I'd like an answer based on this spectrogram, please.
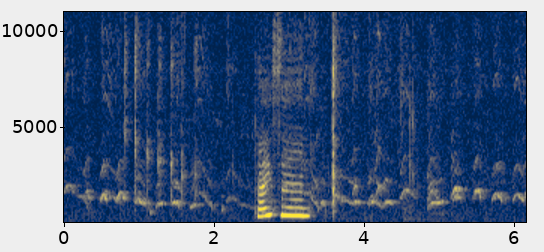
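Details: Puppies squeal in quick high-pitched arcs and sharp yips while a person talks loudly over them midway, then the thin whining cries continue in a steady run.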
